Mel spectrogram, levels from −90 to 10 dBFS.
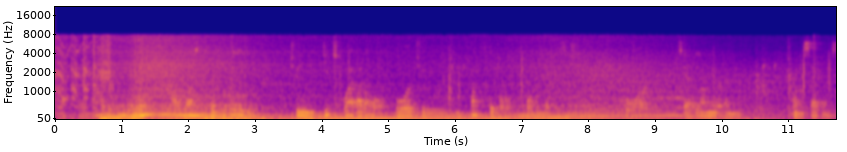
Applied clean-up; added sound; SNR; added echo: none; Accelerating, revving, vroom / Vehicle; -4 dB; reverberation time 0.5 s.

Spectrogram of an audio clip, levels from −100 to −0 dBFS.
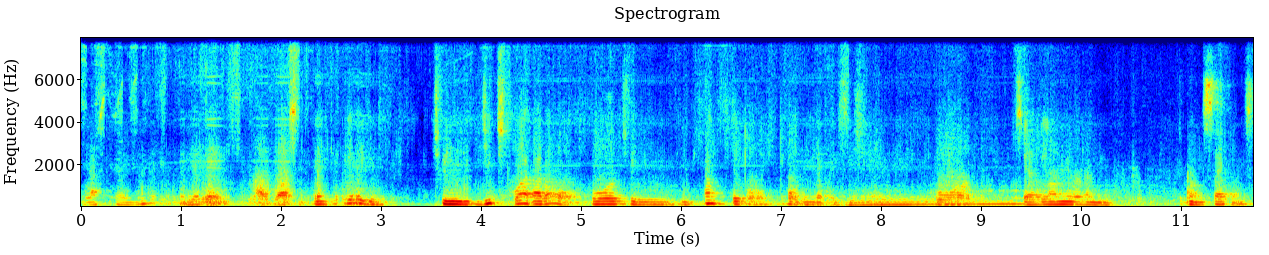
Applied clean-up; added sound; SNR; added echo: neural separator model SepFormer DNS4.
